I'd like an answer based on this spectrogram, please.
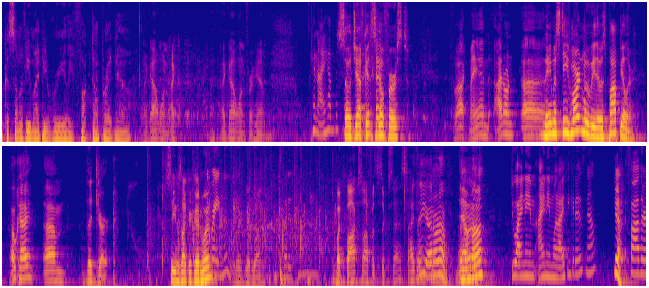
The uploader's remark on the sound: Live from Wiseguys Comedy Club in Salt Lake City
